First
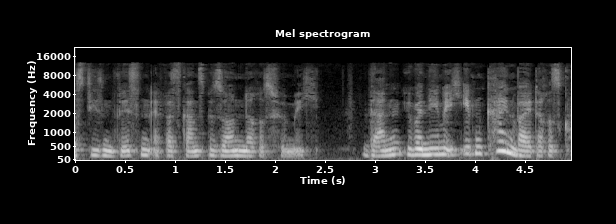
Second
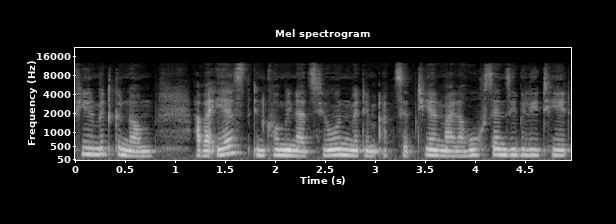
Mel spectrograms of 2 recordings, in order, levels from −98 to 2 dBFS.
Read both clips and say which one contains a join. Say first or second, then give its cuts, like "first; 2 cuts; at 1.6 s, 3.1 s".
first; 1 cut; at 2.7 s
